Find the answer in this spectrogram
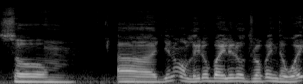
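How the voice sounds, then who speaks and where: In a Cuban accent, a man of medium pitch speaks with a dark, mellow tone and fairly even intonation. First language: Spanish. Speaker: fitness vlogger. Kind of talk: casual vlog talk to camera. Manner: halting, many fillers.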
